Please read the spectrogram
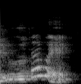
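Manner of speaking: the second way jumps way up high; high mock squeak; squeaky high. Shown as a demonstration. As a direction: pitch the words up for the other way. Pointing the other way, jump up.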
